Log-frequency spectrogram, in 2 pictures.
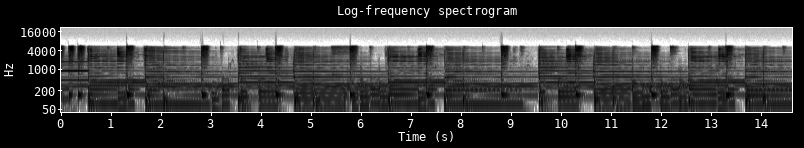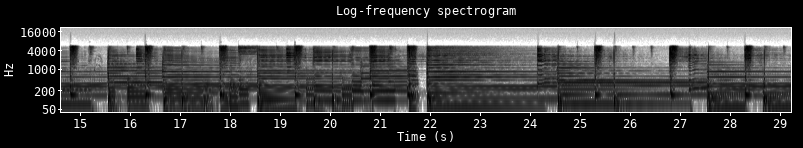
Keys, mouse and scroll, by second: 0.1 middle click, 0.8 click, 1.7 click, 3.8 click, 5.4 middle click, 6.3 click, 8.8 click, 10.9-11.8 scroll down 2, 11.8 click, 11.8 click, 12.6 middle click, 13.7 scroll up 2, 14.1 middle click, 14.8 scroll up 1, 15.4 click, 15.4 click, 15.9 click, 16.9 click, 17.0 click, 17.6 click, 17.6 click, 17.9 click, 18.0 click, 18.4 click, 20.0 middle click, 21.3 click, 21.4 click, 21.9 click, 23.9 click, 25.5 middle click, 26.5 click, 26.6 click, 27.4 click.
